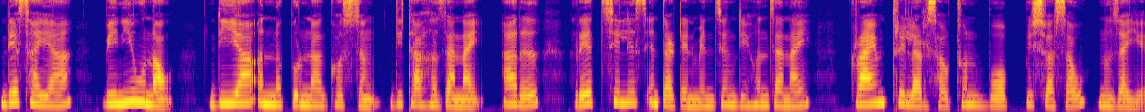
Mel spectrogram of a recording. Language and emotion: Bodo, neutral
